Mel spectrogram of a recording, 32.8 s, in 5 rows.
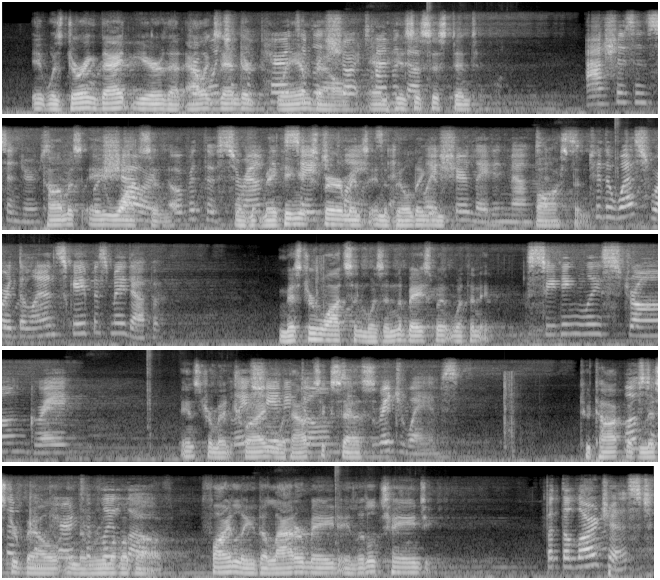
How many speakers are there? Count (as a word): two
